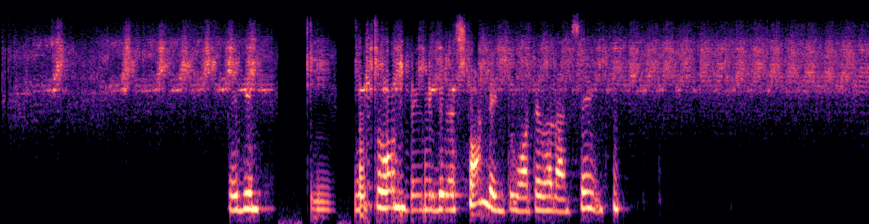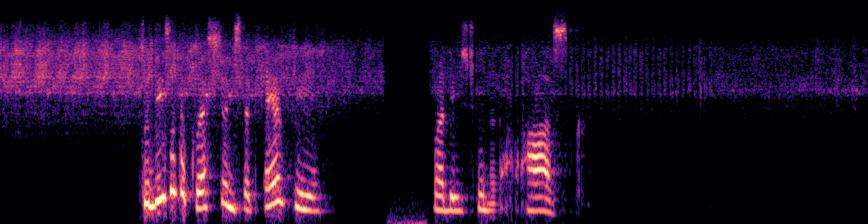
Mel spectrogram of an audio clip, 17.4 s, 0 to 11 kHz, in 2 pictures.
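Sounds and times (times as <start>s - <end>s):
cicadas buzzing in the mountains: 0.0s - 17.3s
speech: 2.3s - 6.4s, 10.2s - 12.0s, 13.0s - 14.6s.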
